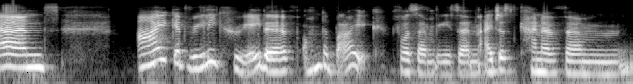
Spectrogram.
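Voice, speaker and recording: A woman talks with a German accent and ordinary pitch variation. The background is quiet. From Germany. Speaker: children's author and illustrator. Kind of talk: interview.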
